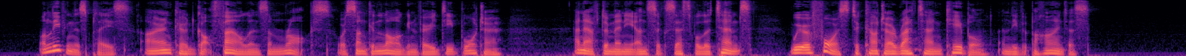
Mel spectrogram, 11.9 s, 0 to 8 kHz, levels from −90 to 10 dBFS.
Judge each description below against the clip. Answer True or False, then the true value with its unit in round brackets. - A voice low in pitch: True (85 Hz)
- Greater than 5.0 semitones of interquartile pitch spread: False (4.4 semitones)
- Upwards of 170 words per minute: True (185 wpm)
